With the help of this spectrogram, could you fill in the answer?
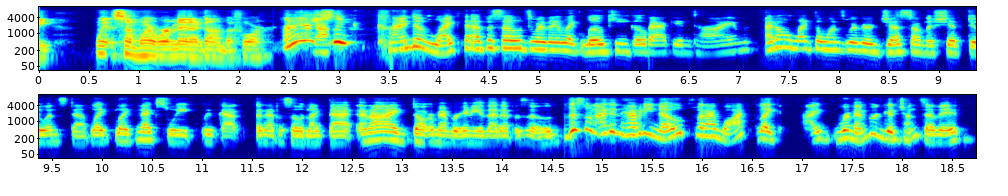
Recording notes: While we are socially distancing due to COVID-19, the audio quality of the show may be a little haphazard.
